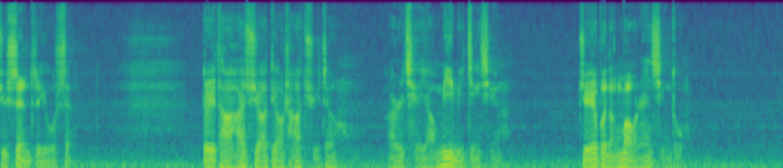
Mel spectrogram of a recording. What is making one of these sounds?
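A man speaks calmly and firmly, close by.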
